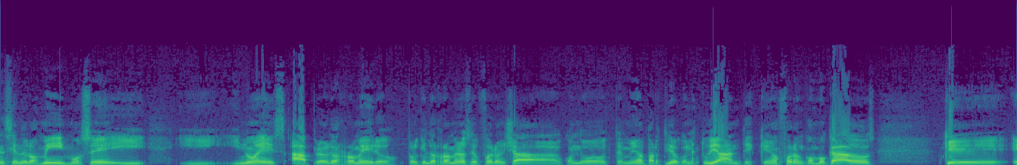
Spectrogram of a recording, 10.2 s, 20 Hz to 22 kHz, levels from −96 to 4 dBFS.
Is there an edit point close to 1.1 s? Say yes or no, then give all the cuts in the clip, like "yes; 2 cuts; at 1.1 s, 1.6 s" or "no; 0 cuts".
no; 0 cuts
